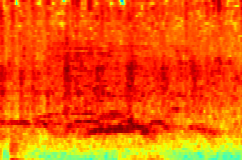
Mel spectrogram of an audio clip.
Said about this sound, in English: But all you clapping your hands, you understand this.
